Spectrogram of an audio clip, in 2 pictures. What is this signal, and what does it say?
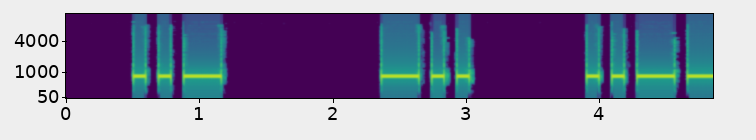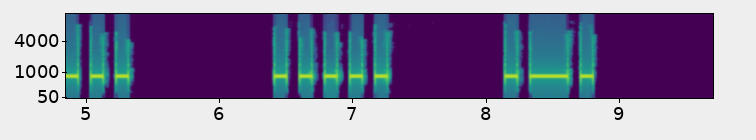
Morse code, heard as a keyed tone, about 13 wpm, spaced as for 6 wpm, 800 Hz. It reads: UD?5R
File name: LEZIONI / 10 SIGNS / 10B INT ws 12wpm 3527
